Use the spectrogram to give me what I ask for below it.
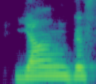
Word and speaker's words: youngest: Younger, bunyi G-nya jadi 2. Youngest sama bunyi G-nya ada 2. Kalau dalam bahasa Inggris nih, ada huruf NG kombinasi. Nanti bunyi NG-nya jadi double G-nya.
